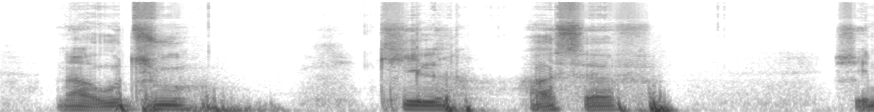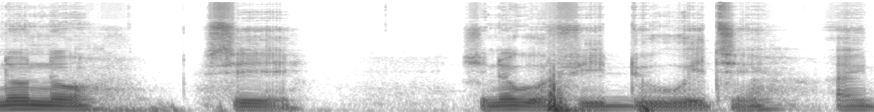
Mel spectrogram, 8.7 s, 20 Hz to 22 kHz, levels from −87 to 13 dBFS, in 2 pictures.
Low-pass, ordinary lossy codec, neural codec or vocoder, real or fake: none; none; none; real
